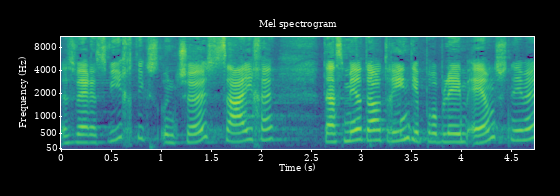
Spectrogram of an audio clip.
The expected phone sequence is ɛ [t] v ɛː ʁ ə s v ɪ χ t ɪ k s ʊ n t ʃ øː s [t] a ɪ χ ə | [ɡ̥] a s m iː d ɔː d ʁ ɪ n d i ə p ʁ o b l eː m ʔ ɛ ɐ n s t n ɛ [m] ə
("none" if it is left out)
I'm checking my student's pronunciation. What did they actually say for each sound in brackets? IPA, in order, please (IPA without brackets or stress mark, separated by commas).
s, t͡s, d̥, m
